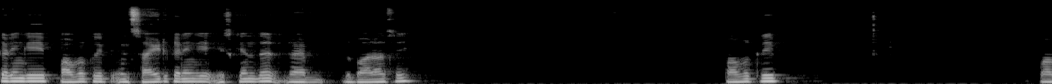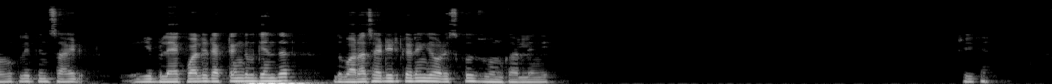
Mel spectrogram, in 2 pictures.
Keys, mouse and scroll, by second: 1.2 click, 3.0 right click, 5.4 click, 6.1 right click, 7.2 click, 8.7 ctrl+z, 9.4 right click, 10.4-21.0 drag.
